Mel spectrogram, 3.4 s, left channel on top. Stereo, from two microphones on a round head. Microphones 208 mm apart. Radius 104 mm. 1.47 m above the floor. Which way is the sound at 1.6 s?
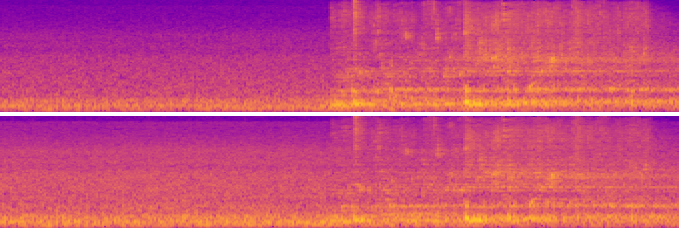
20° left (ahead or behind).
